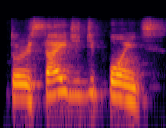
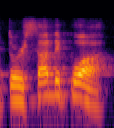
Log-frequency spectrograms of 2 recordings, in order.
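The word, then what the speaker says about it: torsade de pointes: guardar isso para vocês não é chamada torçaide de põe é assim que se escreve mas a forma como que se fala é torsar de Poá em francês que eu tenho uma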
